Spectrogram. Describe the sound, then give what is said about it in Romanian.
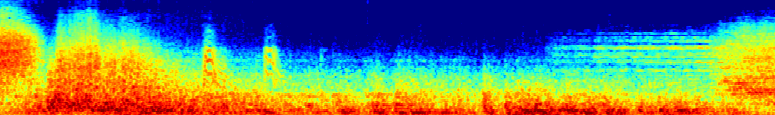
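Deep, rolling thunder rumbles continuously and loudly, with a few sharper cracks breaking through the low booming as a storm approaches. “Ah, furtuna se apropie.”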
